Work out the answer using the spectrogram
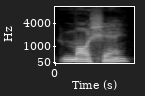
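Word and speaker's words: משה: mom by the way moses in hebrew is pronounced moshe which means drawn out she put it made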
